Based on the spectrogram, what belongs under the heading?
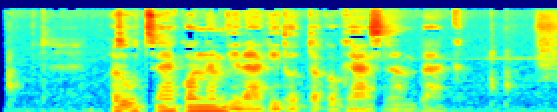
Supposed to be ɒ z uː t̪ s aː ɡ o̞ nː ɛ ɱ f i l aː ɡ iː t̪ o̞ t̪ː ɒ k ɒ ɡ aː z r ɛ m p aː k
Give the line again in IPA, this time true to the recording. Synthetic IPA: ɒ z u t̪ s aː k o̞ nː ɛ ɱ v i l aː ɡ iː t̪ o̞ t̪ː ɒ k ɒ ɡ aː z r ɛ m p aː k

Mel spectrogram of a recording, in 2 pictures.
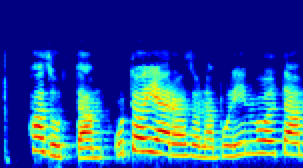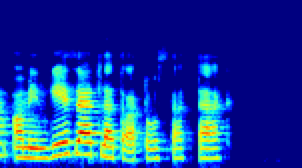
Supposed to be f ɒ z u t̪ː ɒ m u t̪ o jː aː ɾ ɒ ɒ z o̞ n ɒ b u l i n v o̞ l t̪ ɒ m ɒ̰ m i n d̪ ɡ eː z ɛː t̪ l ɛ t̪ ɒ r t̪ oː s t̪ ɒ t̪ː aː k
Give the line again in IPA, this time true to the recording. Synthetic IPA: h ɒ z u t̪ː ɒ m u t̪ o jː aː ɾ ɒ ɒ z o̞ n ɒ b u l i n v o̞ l t̪ ɒ m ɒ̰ m i n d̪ ɡ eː z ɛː t̪ l ɛ t̪ ɒ r t̪ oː s t̪ ɒ t̪ː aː k

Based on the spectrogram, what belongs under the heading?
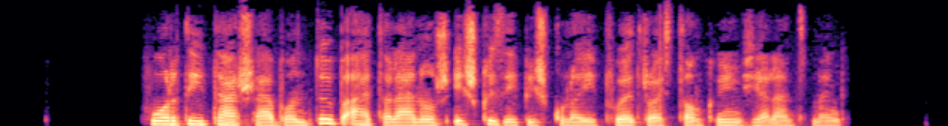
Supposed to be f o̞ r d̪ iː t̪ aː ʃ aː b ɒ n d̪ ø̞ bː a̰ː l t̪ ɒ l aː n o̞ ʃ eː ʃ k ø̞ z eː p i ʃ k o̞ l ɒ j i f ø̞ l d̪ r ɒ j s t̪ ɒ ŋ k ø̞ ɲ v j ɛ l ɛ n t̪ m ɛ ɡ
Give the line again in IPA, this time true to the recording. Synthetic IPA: f o̞ r d̪ iː t̪ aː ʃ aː b ɒ n t̪ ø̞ bː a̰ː l t̪ ɒ l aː n o̞ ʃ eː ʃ k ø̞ z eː p i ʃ k o̞ l ɒ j i f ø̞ l d̪ r ɒ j s t̪ ɒ ŋ k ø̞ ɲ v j ɛ l ɛ n t̪ m ɛ ɡ

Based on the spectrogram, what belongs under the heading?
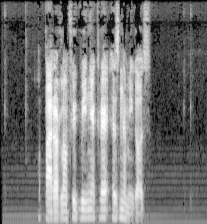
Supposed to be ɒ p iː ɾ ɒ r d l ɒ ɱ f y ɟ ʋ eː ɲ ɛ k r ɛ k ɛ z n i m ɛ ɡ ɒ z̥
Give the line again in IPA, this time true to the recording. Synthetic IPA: ɒ p aː ɾ ɒ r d l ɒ ɱ f y ɡ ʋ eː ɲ ɛ k r ɛ ʔ ɛ z n ɛ m i ɡ ɒ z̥

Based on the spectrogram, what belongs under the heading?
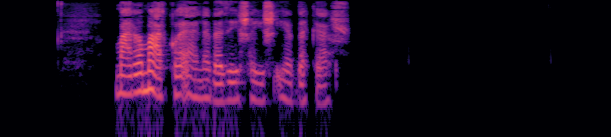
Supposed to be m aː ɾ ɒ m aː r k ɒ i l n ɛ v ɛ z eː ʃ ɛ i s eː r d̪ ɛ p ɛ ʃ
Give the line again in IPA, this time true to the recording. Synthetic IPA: m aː ɾ ɒ m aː r k ɒ ɛ l n ɛ v ɛ z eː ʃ ɛ i ʃ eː r d̪ ɛ k ɛ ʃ

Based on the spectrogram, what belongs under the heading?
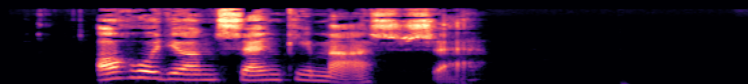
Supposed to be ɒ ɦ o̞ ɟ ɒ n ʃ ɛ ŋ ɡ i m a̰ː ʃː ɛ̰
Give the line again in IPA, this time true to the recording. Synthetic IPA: ɒ ɦ o̞ ɟ ɒ n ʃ ɛ ŋ k i m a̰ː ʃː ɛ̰

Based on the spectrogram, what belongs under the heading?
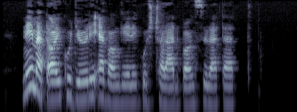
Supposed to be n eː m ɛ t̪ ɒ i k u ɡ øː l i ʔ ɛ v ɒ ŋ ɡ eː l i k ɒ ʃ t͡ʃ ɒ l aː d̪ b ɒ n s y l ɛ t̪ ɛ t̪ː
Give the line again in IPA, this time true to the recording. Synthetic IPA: n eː m ɛ t̪ ɒ j k u ɟ øː ɾ i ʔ ɛ v ɒ ŋ ɡ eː l i k u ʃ t͡ʃ ɒ l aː d̪ b ɒ n s y l ɛ t̪ ɛ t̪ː

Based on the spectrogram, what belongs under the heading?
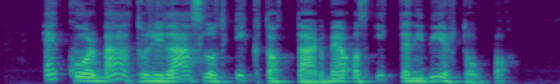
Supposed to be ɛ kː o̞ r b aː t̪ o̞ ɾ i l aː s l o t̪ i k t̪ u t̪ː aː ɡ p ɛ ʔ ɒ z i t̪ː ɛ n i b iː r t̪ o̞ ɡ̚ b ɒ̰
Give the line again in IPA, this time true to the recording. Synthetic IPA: ɛ kː o̞ r b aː t̪ o̞ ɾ i l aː s l o t̪ i k t̪ ɒ t̪ː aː ɡ b ɛ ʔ ɒ z i t̪ː ɛ n i b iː r t̪ o̞ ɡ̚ b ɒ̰

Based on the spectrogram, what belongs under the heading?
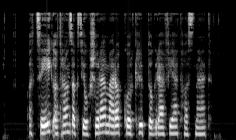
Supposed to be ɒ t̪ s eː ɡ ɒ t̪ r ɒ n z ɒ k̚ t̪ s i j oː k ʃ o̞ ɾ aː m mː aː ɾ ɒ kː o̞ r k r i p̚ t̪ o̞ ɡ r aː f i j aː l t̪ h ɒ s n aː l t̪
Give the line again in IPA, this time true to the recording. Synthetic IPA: ɒ t̪ s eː ɡ ɒ t̪ r ɒ n z ɒ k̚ t̪ s i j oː k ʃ o̞ ɾ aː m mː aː ɾ ɒ kː o̞ r k r i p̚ t̪ o̞ ɡ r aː f i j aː t̪ h ɒ s n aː l t̪

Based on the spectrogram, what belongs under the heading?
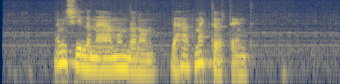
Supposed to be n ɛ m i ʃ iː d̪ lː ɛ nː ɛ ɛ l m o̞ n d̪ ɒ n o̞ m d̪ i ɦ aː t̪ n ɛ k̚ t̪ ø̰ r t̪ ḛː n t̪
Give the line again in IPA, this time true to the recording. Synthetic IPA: n ɛ m i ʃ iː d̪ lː ɛ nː ɛ ɛ l m o̞ n d̪ ɒ n o̞ m d̪ ɛ ɦ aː t̪ m ɛ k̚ t̪ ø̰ r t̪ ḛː n t̪

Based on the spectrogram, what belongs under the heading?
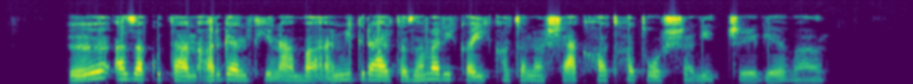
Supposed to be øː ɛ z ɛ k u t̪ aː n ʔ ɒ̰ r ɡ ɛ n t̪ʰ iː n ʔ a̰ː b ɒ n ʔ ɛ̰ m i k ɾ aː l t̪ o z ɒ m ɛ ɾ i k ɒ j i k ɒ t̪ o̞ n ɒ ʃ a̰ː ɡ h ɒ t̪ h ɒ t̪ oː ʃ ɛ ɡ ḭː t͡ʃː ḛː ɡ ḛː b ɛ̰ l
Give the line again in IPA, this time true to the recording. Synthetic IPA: øː ɛ z ɛ k u t̪ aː n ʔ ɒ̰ r ɡ ɛ n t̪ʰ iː n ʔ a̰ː b ɒ n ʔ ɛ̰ m i ɡ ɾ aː l t̪ ɒ z ɒ m ɛ ɾ i k ɒ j i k ɒ t̪ o̞ n ɒ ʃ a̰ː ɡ h ɒ t̪ h ɒ t̪ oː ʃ ɛ ɡ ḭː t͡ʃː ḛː ɡ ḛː v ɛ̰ l

